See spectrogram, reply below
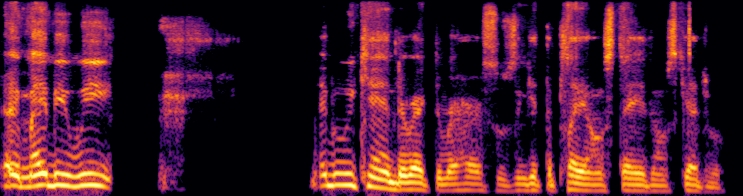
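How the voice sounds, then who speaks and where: A man's voice: on the low side, moderate pace, a little mellow, no echo, close to an everyday voice. A man playing a concerned, encouraging grown son in a staged play reading. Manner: earnest, persuasive.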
